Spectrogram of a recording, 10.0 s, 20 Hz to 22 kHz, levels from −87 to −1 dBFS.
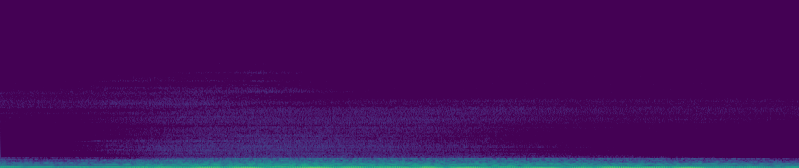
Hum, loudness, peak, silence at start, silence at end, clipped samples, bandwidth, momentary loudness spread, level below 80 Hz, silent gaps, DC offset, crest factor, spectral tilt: none; -37 LUFS; -22 dBFS; 0 s; 0 s; under 0.1%; 7.6 kHz; 9 LU; -74 dBFS; none; under 0.1%; 14 dB; -10.5 dB/octave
